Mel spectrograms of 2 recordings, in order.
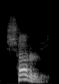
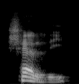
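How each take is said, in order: First: شري as dark "sharri"; heavy ر. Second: شري as thin "sherri"; light ر. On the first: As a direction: thicken the r in شري with a back a. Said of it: "فما حدش يقول إيه". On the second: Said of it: "نقولها إيه". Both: Shown as a demonstration.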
